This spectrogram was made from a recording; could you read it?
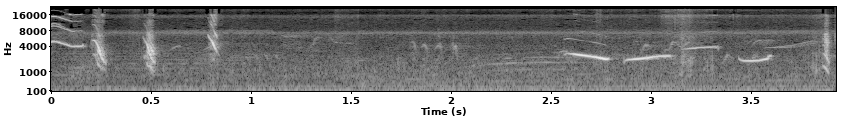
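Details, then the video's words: White-rumped shama song played to stimulate singing: a few sharp high clicks, then a pause, then clear slurred whistles falling and rising, ending with a short whistle and more sharp notes, over a faint steady hum. "Pancingan Suara Burung dan terapi murai batu biar tidak birahi"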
